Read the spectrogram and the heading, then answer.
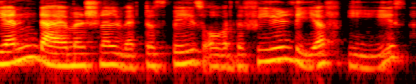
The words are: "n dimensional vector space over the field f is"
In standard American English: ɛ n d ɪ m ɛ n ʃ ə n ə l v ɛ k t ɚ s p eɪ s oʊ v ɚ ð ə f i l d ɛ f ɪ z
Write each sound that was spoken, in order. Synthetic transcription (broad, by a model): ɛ n d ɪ m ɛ n ʃ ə n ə l v ɛ k t ɚ s p eɪ s oʊ v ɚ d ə f i l d ɛ f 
